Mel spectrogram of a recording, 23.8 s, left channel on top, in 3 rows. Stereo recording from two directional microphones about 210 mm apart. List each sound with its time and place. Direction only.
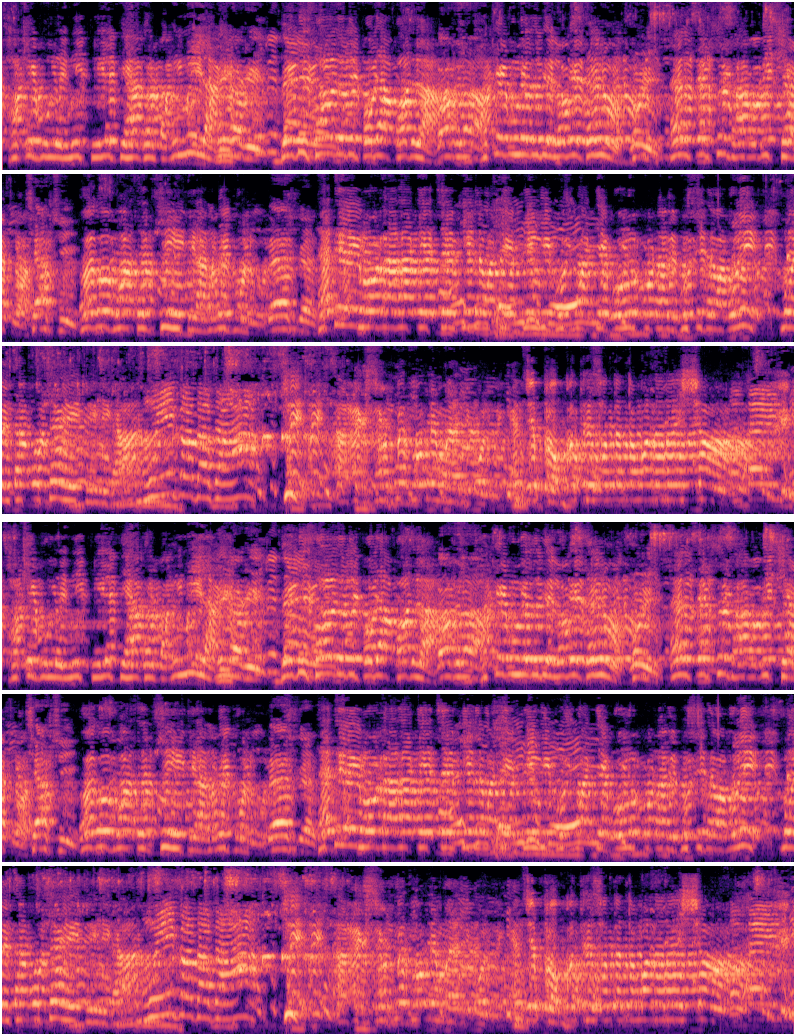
2.0 s a man's voice: 35° left (ahead or behind)
2.3 s speech: 5° right (ahead or behind)
3.3 s a man's voice: 35° left (ahead or behind)
11.1 s a man's voice: 35° left (ahead or behind)
15.2 s a man's voice: 35° left (ahead or behind)
18.7 s a man's voice: 35° left (ahead or behind)
21.1 s a man's voice: 35° left (ahead or behind)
